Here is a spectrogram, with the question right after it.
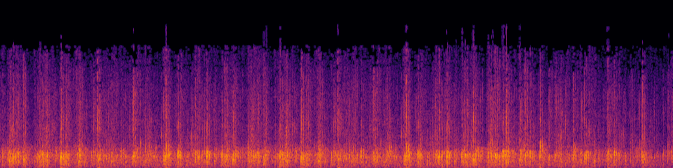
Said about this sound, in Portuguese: áudio de palmas para você, palmas lentas.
